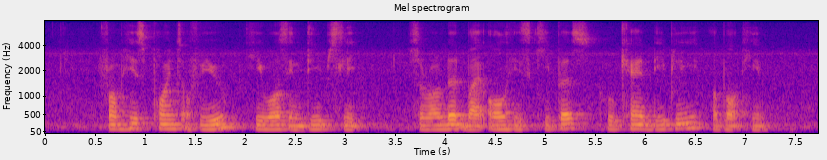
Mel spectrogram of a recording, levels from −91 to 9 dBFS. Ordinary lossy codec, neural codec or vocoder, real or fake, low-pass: none; none; real; none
